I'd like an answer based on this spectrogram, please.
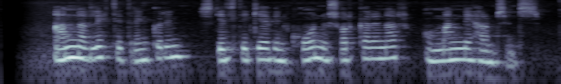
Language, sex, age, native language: Icelandic, female, 30-39, Icelandic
